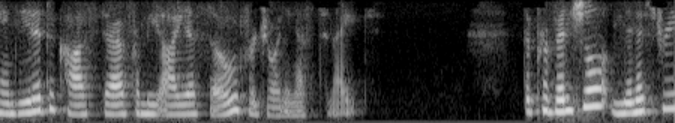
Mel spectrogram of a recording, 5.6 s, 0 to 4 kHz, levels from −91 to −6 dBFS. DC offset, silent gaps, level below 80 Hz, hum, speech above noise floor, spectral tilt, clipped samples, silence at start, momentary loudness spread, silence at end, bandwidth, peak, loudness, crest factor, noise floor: under 0.1%; none; -68 dBFS; none; 48 dB; -10 dB/octave; under 0.1%; 0 s; 18 LU; 0 s; 4 kHz; -10 dBFS; -28 LUFS; 18 dB; -75 dBFS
